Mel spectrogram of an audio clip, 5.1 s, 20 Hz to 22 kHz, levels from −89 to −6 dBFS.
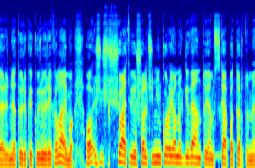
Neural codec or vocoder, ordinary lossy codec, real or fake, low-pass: none; MP3, 96 kbps; real; 19.8 kHz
